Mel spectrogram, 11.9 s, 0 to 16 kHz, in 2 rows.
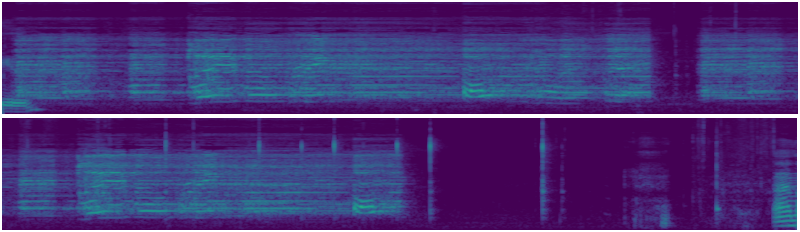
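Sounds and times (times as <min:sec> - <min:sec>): tinny synthesized song with singing: 0:00.0 - 0:09.2.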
